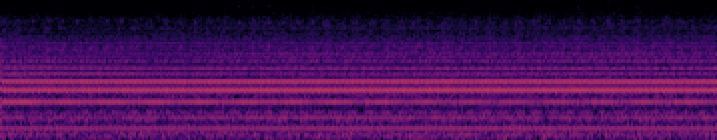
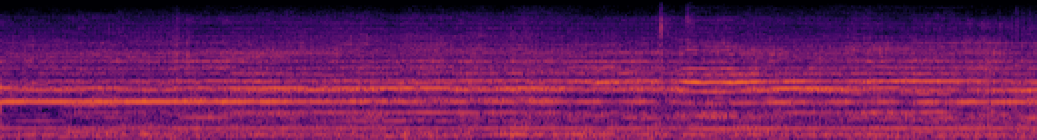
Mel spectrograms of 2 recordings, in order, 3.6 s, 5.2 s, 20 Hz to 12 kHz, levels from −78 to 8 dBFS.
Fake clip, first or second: second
